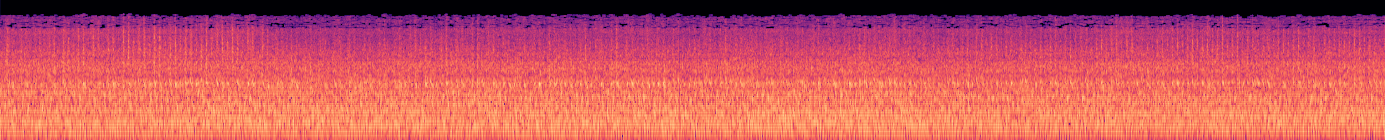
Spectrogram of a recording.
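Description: A motor running steadily and without a break, a low rumble under a dense buzz.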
